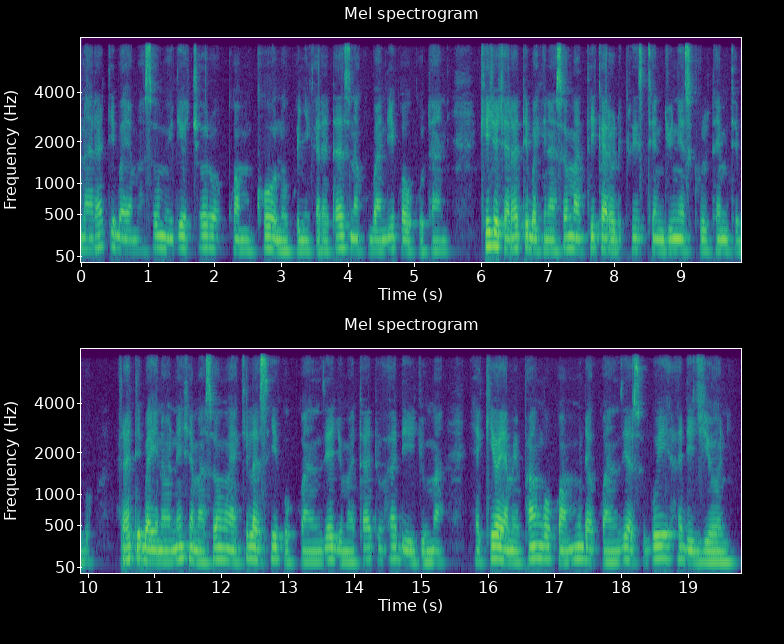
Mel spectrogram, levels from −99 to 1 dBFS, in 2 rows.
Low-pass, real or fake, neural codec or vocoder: 7.2 kHz; real; none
